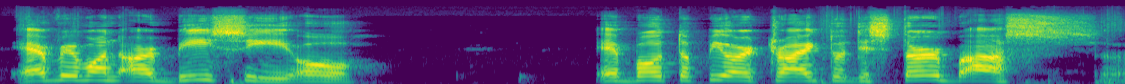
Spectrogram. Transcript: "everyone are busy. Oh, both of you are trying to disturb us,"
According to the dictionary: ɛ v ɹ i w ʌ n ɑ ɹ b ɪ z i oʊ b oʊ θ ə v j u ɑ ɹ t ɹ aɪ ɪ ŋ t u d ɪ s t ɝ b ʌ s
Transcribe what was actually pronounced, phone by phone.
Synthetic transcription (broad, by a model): ɛ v ɹ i w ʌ n ɑ ɹ b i s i oʊ b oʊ t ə p j u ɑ ɹ t ɹ aɪ ɪ ŋ t u d ɪ s t ɝ b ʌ s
